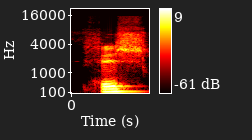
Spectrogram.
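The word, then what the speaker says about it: Phish: one's for the hoodie favorite mushroom strain plus Fish song pairing and I'm am I pronouncing that right p-h-i-s-h song okay yeah yeah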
